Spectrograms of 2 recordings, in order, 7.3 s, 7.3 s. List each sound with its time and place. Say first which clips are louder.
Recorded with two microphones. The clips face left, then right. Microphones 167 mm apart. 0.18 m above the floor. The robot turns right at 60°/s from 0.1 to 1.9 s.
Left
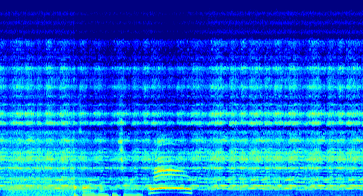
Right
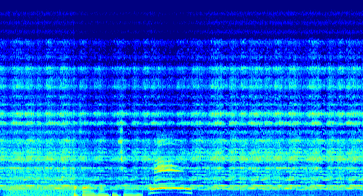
1.5 s a man speaking: right 2 dB; 20° right (ahead or behind); by 2.9 s 10° right (ahead or behind)
3.0 s a cat meowing: left 1 dB; 10° left (ahead or behind)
